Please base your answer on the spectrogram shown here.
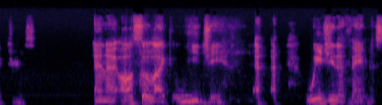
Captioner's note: laughing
